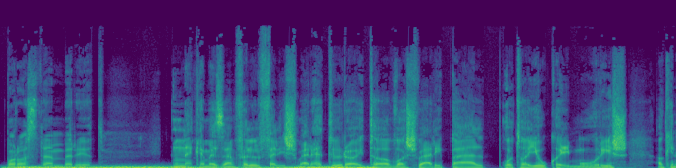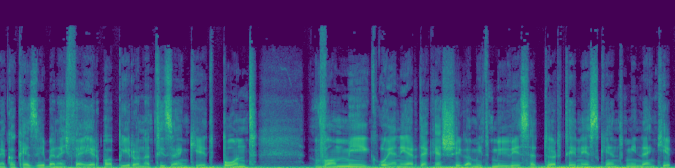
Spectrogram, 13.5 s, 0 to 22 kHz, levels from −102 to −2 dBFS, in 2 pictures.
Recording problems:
low rumble; noticeable; until 4 s and from 7.5 s on; 15 dB below the speech

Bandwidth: 18.5 kHz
